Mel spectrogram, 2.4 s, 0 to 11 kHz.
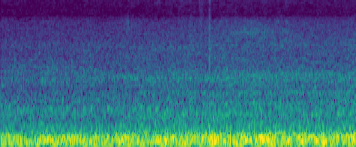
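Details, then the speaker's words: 1986 Kenmore 70 Power Miser furnace; loud, rough, steady low drone from a worn, failing blower motor; fan has been cycling on and off while burners stay running, suspected stack switch fault. "I don't know if you can quite hear me over this blower motor that sounds like it's on its way to hell in a handbasket, but this is the furnace in the house I just bought."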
